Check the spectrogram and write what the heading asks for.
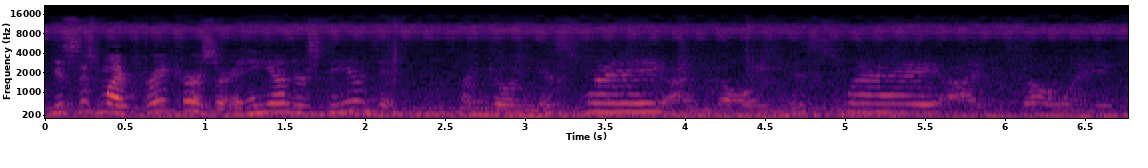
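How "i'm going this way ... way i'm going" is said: very slow, drawn out, fading softer; slow teasing cue. Real, not acted. Trainer luring the dog, slow drawn-out tease. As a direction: tease the dog along slowly.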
